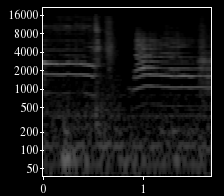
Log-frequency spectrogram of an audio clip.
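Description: A cat in a cats and kittens video meows twice in a row, two drawn-out, tonal cries separated by a brief pause, fairly quiet and heard on their own with no talking.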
